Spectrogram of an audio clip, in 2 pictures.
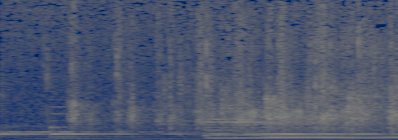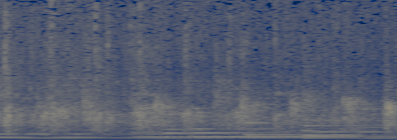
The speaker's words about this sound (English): I don't know why you're clapping for yourself. Look at how those who are here for the first time, please lift your hand. Look at how many we are and how few they are, and see whether we should clap. And tell me whether we should clap.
